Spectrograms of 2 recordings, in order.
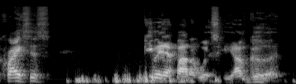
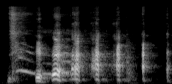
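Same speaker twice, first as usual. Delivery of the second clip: a burst of high-pitched laughter; high cackling laugh. Real, not acted. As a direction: laugh high and loose at your own joke. Laughing at the beef.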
